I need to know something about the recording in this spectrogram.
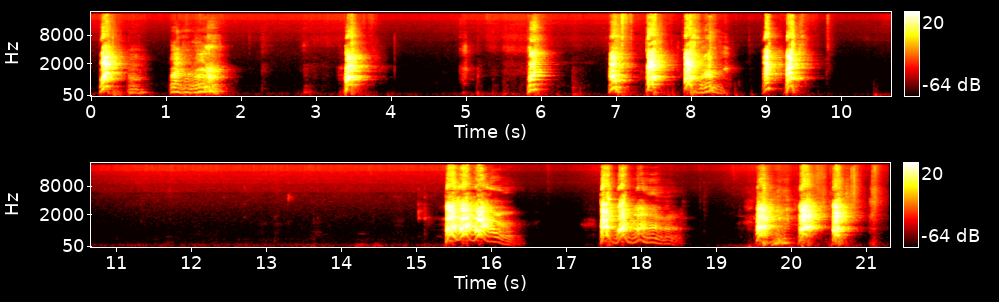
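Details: A small puppy with a very high, ear-piercing voice barks in sharp clusters of two to four yaps. A long silent pause in the middle separates the bursts, and the later barks come in quick doubled pairs. No other sounds are present.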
